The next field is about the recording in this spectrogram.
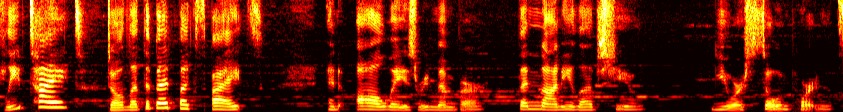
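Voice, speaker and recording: A woman gently reading a picture book aloud at bedtime as the host of a read-aloud channel, talking to small children in an expressive way. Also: mid-range voice, slow pace, creaky, soft background music.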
